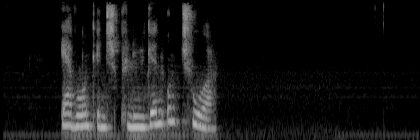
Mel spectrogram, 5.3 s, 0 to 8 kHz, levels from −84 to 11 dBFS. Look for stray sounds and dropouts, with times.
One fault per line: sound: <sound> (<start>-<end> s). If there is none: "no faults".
no faults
